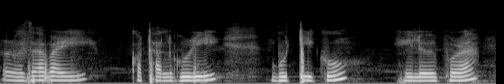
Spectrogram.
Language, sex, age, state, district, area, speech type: Assamese, female, 18-30, Assam, Dhemaji, urban, spontaneous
